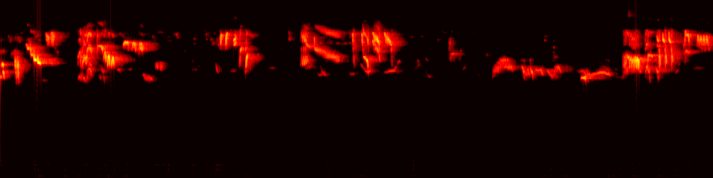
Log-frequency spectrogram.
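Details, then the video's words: Several wild birds singing in a forest: bursts of high chirps and trills in short phrases separated by brief pauses, with a lower descending warble near the end; no other sounds. "Forest relaxing sounds of singing birds"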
